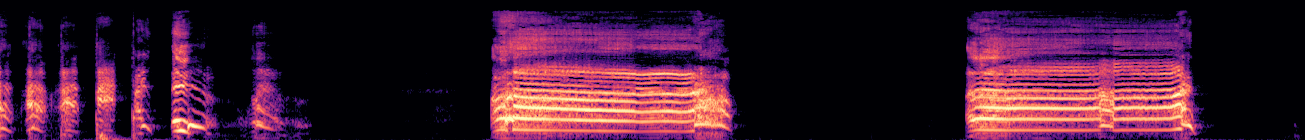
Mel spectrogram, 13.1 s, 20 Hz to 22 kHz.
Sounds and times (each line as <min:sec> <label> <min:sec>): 0:04.9 Male screaming close to the mic 0:07.4
0:09.7 Male screaming close to the mic 0:12.0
